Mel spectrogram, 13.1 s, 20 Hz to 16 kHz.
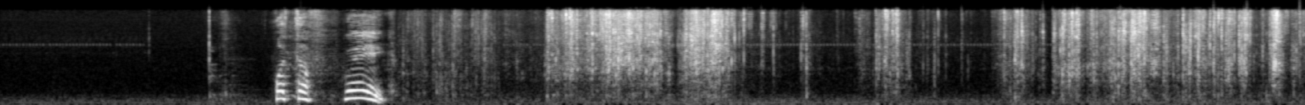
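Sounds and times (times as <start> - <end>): packaging crinkling: 3.9 - 13.0.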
